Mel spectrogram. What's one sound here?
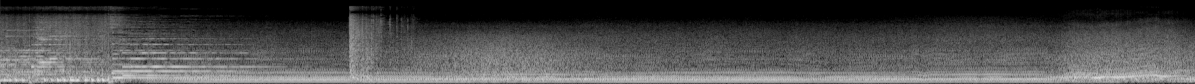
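A small kart engine idles with a steady hum.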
